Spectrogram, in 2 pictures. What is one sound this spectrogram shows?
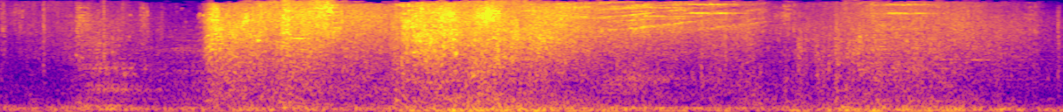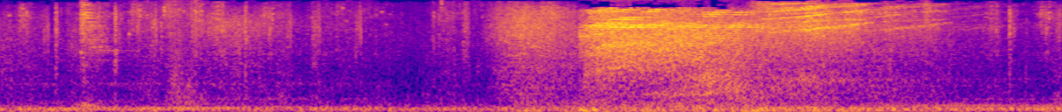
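Blades clash and slash with bright ringing hits.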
